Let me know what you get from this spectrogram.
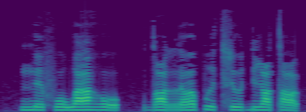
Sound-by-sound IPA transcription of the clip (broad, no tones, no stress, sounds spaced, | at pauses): ŋ e f o w a ɦ o | dˤ o r ɐ p ɨ t͡s ʉ ɗ i tˤ ɵ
